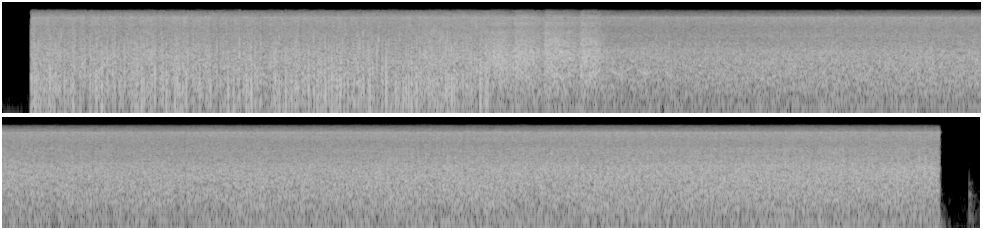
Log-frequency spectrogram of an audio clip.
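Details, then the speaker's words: Bearing heard through an ultrasound probe while being greased: rough steady friction hiss that drops in decibel level after about four seconds as grease is injected; bearing friction reducing with lubrication. "alors celui là vous allez bien entendu les faits donc de l'injection de grèce qui fait diminuer le niveau de friction est donc là je vois l'intensité un décibel diminuer"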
